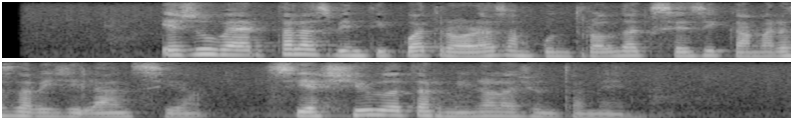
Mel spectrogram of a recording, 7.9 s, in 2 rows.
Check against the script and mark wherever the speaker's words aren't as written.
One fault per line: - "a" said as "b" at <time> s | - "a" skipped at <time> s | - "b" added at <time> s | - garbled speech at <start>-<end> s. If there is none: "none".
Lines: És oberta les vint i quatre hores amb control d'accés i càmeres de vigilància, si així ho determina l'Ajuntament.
none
